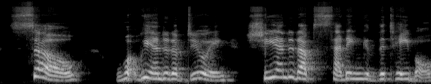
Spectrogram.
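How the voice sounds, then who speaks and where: A woman with a Minnesotan accent speaks at a fairly high pitch. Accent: Minnesota. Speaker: professional organizer. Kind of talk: live stream talk. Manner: casual, many fillers.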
